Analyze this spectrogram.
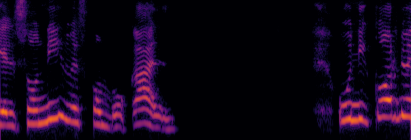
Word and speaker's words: unicorn: sonido es con vocal unicornio en inglés no se dice unicornio se dice unicorn y el sonido es una consonante no una vocal por eso dice el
